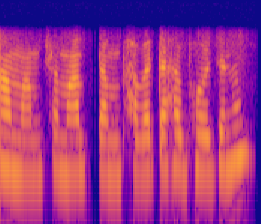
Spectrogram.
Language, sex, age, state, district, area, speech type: Sanskrit, other, 18-30, Andhra Pradesh, Chittoor, urban, conversation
